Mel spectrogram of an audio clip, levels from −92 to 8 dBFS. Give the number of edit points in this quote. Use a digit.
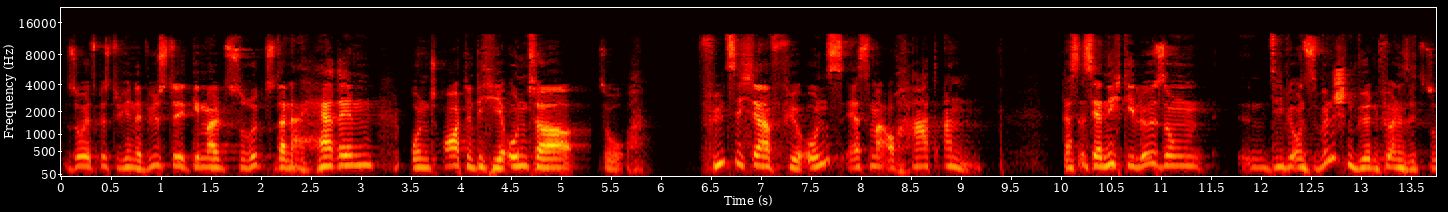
1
